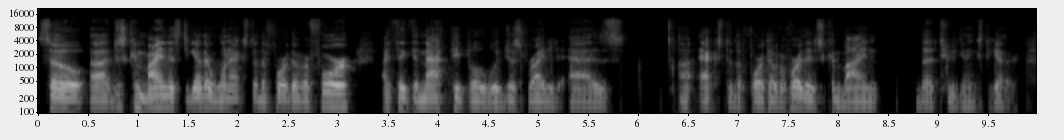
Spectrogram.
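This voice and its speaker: A man with a plain, everyday voice uses lively intonation, recorded with a dry, close sound with no echo against a quiet background. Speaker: math instructor. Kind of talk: recorded lecture.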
